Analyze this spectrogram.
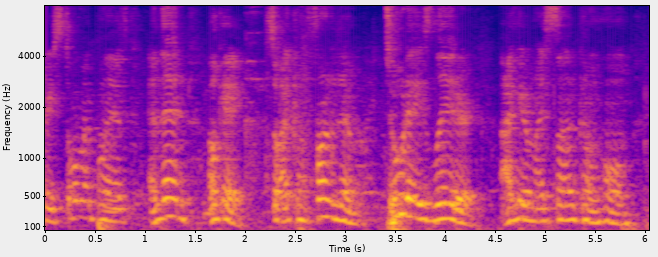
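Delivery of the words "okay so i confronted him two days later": usual speaking voice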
